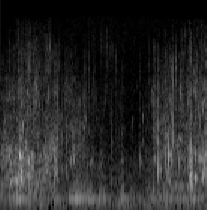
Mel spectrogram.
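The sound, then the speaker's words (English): Canoe paddle strokes dip and swish through the water of the Feather River, a few splashy pulls, then a brief lull before two more strokes, over a soft steady water murmur. “We paddle on for a few more tranquil miles.”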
